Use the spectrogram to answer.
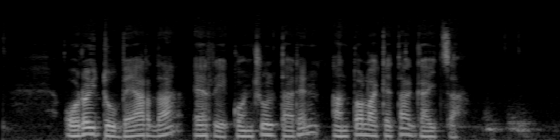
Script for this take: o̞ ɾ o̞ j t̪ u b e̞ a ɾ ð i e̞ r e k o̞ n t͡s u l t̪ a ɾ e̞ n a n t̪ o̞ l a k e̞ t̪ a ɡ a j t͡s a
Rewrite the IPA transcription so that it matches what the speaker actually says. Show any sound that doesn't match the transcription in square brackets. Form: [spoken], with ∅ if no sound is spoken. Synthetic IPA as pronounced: o̞ ɾ o̞ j t̪ u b e̞ a ɾ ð [a] e̞ r [i] k o̞ n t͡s u l t̪ a ɾ e̞ n a n t̪ o̞ l a k e̞ t̪ a ɡ a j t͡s a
